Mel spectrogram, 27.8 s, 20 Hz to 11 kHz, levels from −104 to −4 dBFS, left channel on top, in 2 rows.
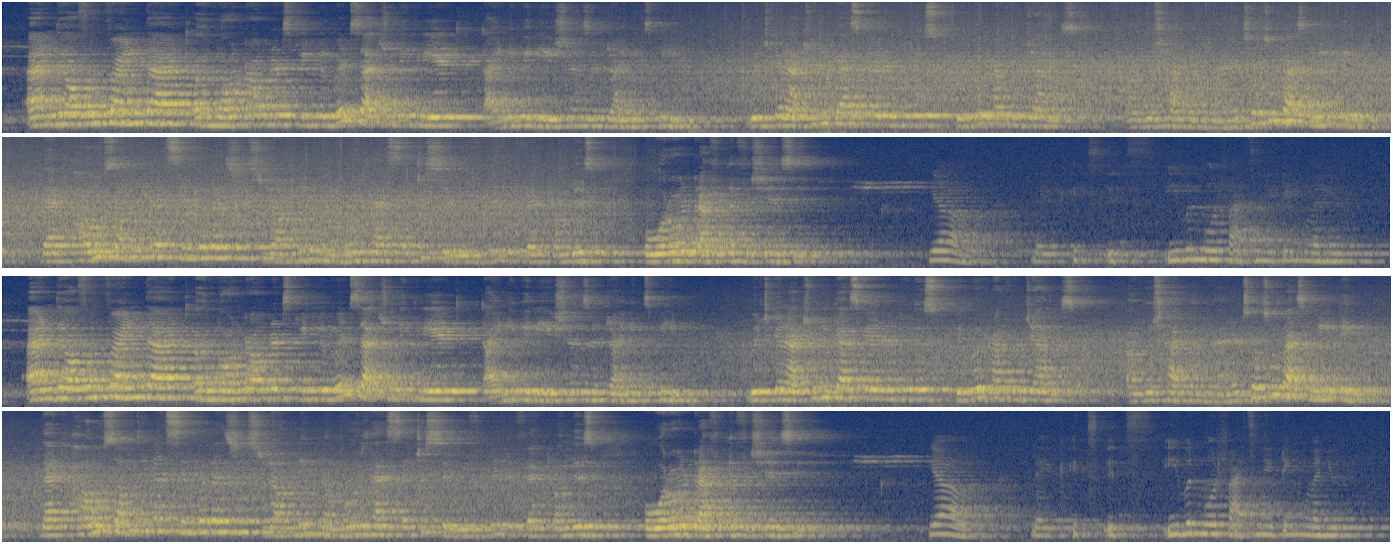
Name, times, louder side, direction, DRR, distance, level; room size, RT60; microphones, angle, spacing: voice 1, 0.2-6.8 7.4-10.9 11.2-13.6 14.3-19.8 20.3-21.9 22.5-22.6, right 1 dB, 20° right, -3 dB, 1.1 m, -27 dB
sound 1, 4.3-21.0, left 6 dB, 85° left, 0.4 m, -40 dB
voice 2, 23.2-23.6 24.2-25.1 25.5-27.3, right 2 dB, 55° right, 4 dB, 0.4 m, -36 dB
8.4 x 4.3 x 6.1 m, 2.4 s
head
